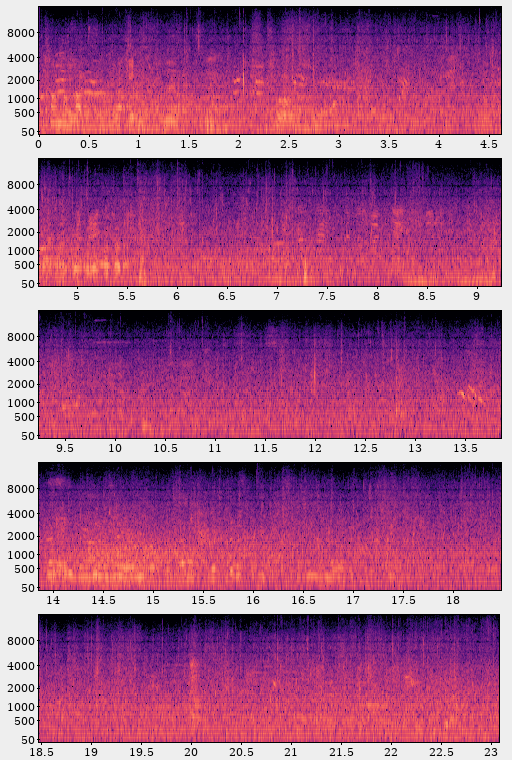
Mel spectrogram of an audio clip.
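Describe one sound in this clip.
Kayak paddles dip and splash softly in the water.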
